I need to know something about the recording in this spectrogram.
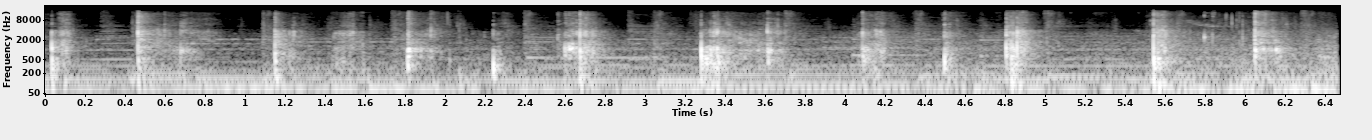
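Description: A metal spoon stirring dry flour and cornmeal in a stainless steel bowl, scraping and knocking against the metal in short, irregular strokes about twice a second. Background music plays underneath.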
